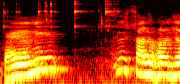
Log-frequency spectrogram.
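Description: A metal teaspoon clinks against a small tea glass as tea is stirred, with a few quick rings about a second in. A man's loud voice, gliding up and down in pitch, fills the first moment and comes back near the end.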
